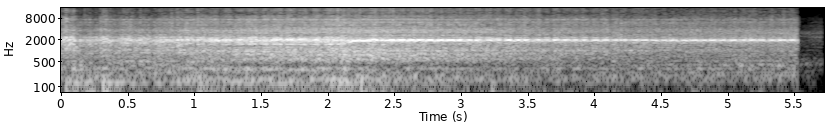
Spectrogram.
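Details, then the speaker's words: Reely FreeMen 1:10 RC crawler, brushed motor, after greasing dry axles with Tamiya grease: high steady squeal while motor runs, perhaps slightly quieter; drivetrain still squeaking, dry axles suspected. "ja ich weiß es jetzt nicht doch ein bisschen leiser aber jedenfalls haben wir was fürs Gewissen getan"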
